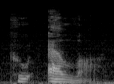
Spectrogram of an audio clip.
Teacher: In the last word on the list, the word puella has a short vowel in the second to last syllable, but it is a short vowel followed by two consonants, two L's. The two consonants make the syllable take a little bit longer to pronounce, so we can count the syllable as long, even though it has a short vowel. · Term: stress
